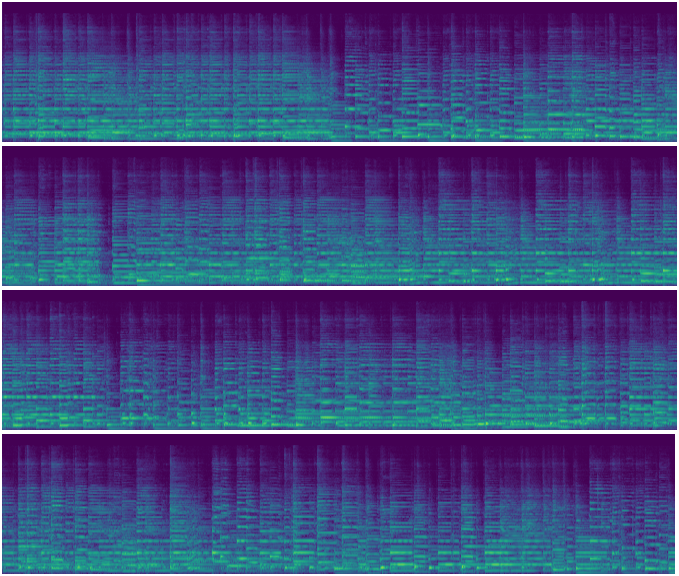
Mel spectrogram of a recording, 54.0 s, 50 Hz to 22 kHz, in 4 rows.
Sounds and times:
Blues: 0.0 - 53.9
Guitar: 0.0 - 53.9.

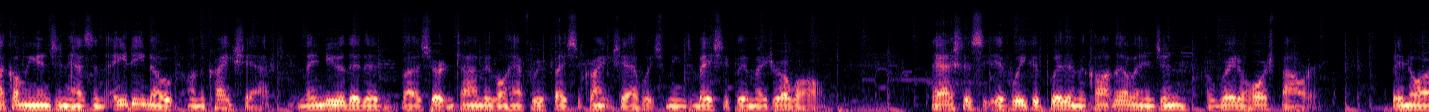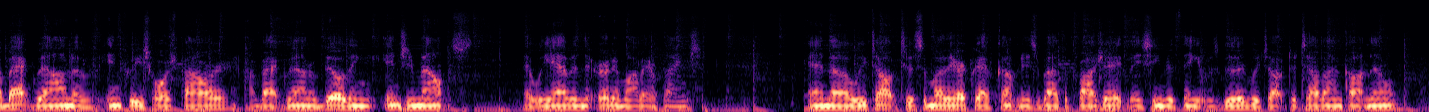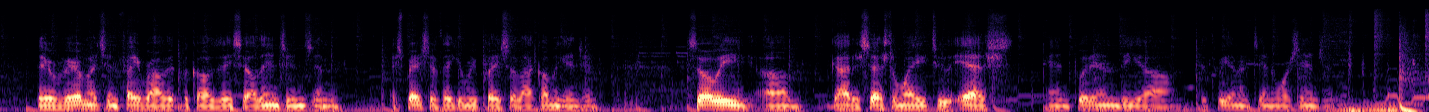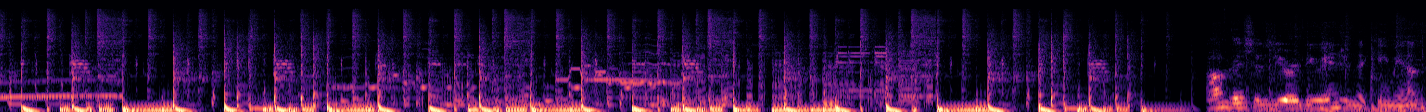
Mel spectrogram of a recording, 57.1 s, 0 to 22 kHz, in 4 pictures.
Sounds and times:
Speech: 0.0 - 8.4, 9.3 - 13.2, 13.9 - 21.4, 22.4 - 28.4, 29.0 - 34.6, 35.5 - 42.1, 55.0 - 57.1
Music: 0.0 - 57.1.

